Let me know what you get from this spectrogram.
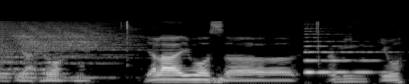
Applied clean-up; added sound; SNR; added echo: classical method Wiener filter.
